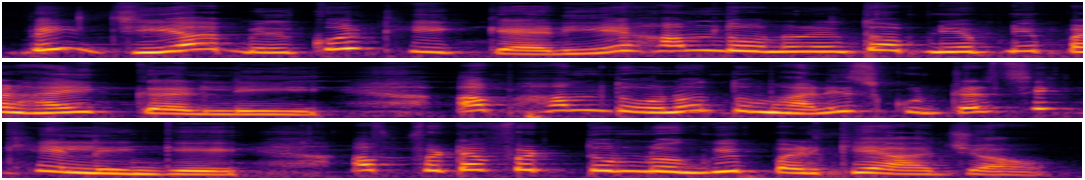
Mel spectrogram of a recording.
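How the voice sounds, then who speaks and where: A woman's voice: sits high, big pitch swings, a little fast, a little mellow. Woman voicing a matter-of-fact girl doll. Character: girl doll, practical friend. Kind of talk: doll play story.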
